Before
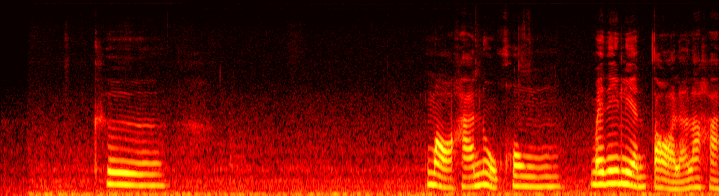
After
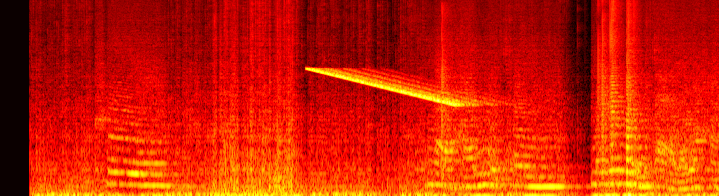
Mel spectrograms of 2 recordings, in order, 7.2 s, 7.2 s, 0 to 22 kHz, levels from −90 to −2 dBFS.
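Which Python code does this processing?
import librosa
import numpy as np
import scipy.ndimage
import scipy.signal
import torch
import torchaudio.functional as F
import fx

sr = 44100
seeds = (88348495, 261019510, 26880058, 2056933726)

p1 = fx.highpass(x, sr, hz=57.0, slope=6, at=(5.34, 5.95))
p2 = fx.quant_companded(p1, sr, bits=2)
p3 = fx.spec_paint(p2, sr, seeds[0], shape='fall', start_s=3.05, length_s=1.51, low_hz=2400.0, high_hz=5200.0, level_db=-14.0)
p4 = p3 + fx.echo_feedback(p3, sr, ms=186, feedback_pct=43, wet_db=-17.0, dry=0)
p5 = fx.room_shoebox(p4, sr, seeds[1], volume_m3=71.0, walls='mixed', distance_m=0.88)
p6 = fx.env_flatten(p5, sr, amount_pct=100, at=(2.1, 2.99))
y = p6 * librosa.db_to_amplitude(-7.5)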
